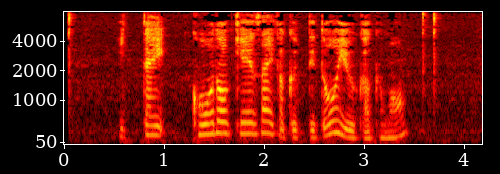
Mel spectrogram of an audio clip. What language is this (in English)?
Japanese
